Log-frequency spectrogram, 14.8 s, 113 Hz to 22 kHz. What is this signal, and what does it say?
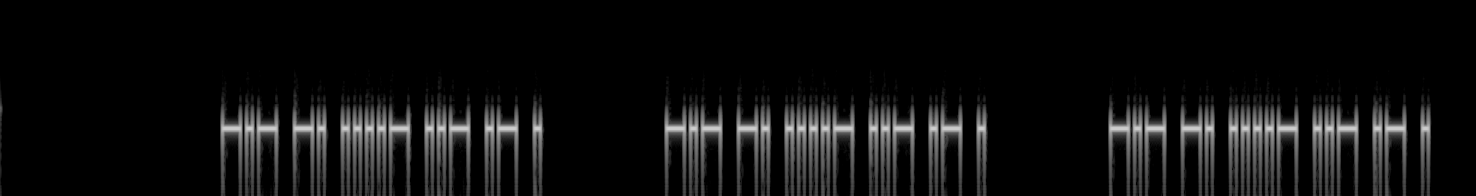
Morse code, heard as a keyed tone, about 21 wpm, 700 Hz. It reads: KN4UAE KN4UAE KN4UAE
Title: USA Call Signs - 6 Characters - Repeated 3x - 20wpm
